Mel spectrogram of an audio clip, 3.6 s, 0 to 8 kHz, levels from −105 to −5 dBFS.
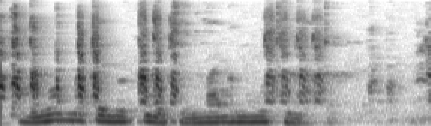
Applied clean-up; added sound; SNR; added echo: classical method WPE with log-MMSE.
